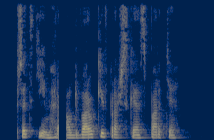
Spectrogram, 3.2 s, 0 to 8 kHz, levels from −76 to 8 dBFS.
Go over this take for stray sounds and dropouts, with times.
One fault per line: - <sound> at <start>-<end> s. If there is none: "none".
- dropout at 0.9-1.0 s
